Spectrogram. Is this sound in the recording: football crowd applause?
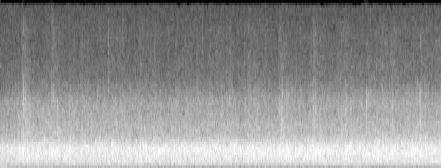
yes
